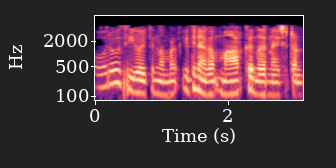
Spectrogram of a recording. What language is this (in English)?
Malayalam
